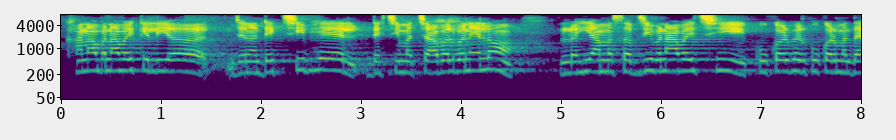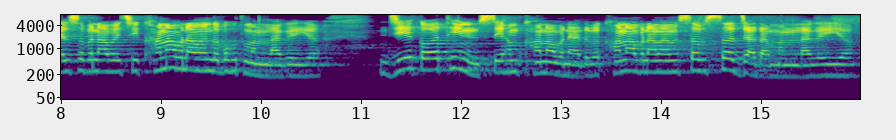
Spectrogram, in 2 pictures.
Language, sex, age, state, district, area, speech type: Maithili, female, 18-30, Bihar, Supaul, rural, spontaneous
